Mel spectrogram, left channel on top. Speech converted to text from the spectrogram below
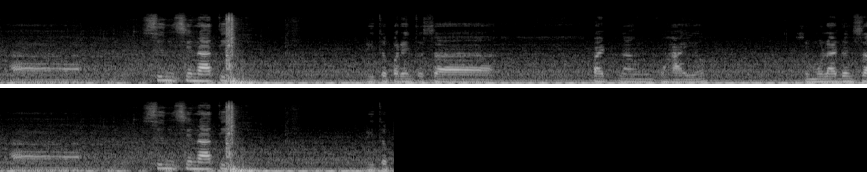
Cincinnati. Dito pa rin to sa part ng Ohio. So mula doon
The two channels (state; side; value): drops out; right; at 4.0 s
